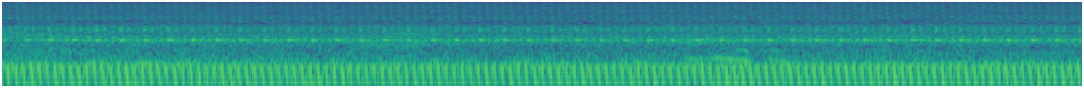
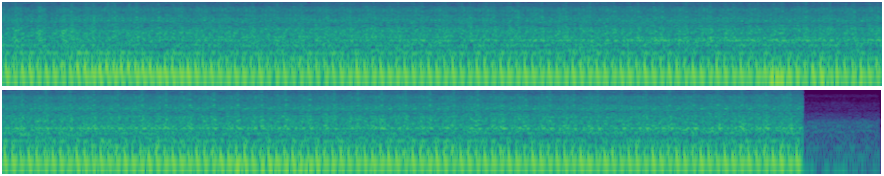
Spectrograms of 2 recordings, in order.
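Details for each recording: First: Mahindra Bolero Power Plus diesel, brought in for low pickup, body vibration and missing after engine work: idling with steady, even low thrum and faint constant whine, all cylinders firing. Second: Mahindra Bolero Power Plus diesel at idle with low pickup and whole-body vibration, misfiring since earlier engine work: deep, slightly uneven chug from one misfiring cylinder, from a wrongly set injector opening pressure.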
